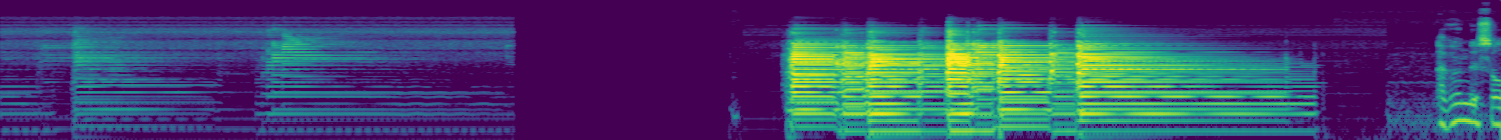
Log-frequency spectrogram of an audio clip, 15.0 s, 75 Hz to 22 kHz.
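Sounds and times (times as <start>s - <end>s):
electric guitar strummed chords: 0.0s - 5.0s, 7.8s - 13.2s.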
